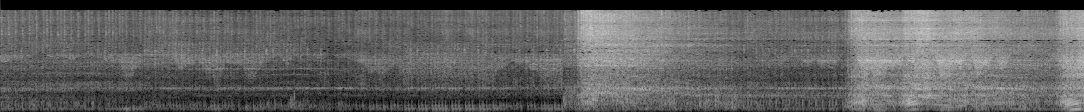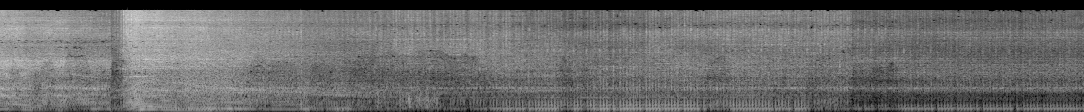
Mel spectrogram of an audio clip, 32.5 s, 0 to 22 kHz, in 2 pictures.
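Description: BMW R80 G/S Paris-Dakar's 797 cc air-cooled boxer twin idling, then revved with several throttle blips, each a quick rise and fall in pitch, before it settles back to a low idle.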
